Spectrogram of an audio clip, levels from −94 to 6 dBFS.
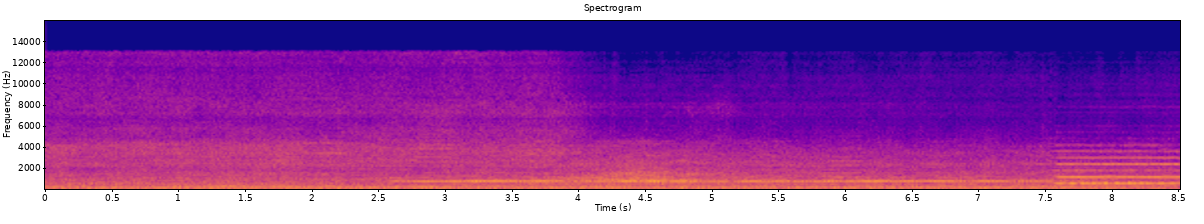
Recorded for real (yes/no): no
